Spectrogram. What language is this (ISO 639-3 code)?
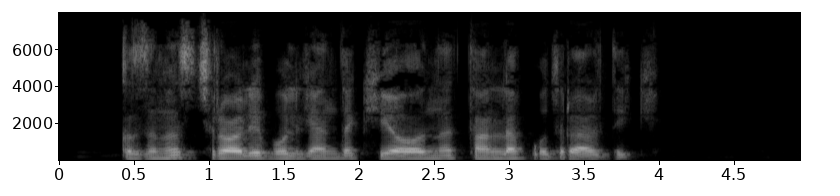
uzb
